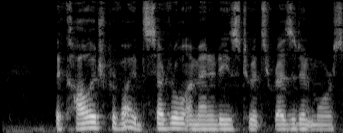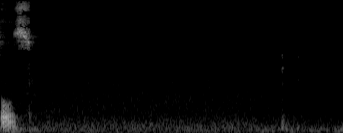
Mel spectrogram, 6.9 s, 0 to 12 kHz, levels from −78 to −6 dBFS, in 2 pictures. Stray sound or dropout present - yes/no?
no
